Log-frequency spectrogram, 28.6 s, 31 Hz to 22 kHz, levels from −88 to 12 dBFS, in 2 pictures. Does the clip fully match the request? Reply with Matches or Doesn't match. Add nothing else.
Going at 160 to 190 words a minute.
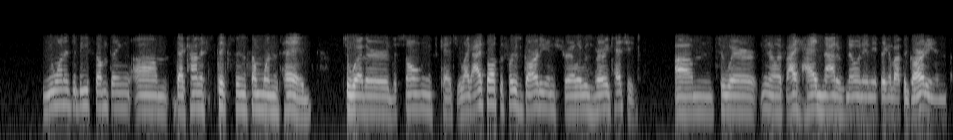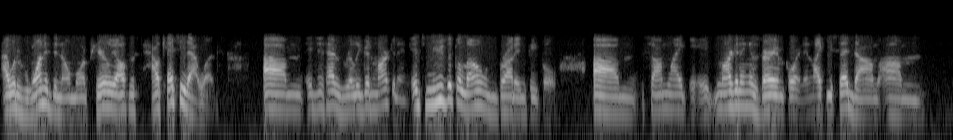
Matches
